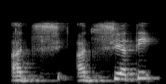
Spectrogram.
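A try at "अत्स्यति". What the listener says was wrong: Atsyati parasmaipadi. So ad dakarasya chartvam bhavati. So atsyati.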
